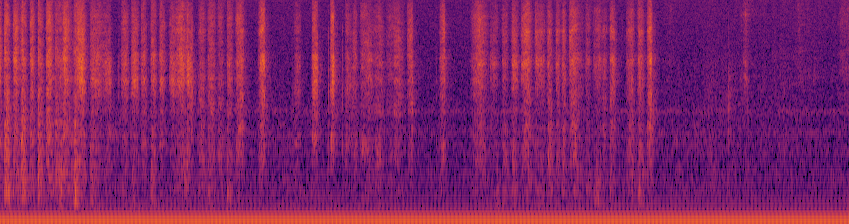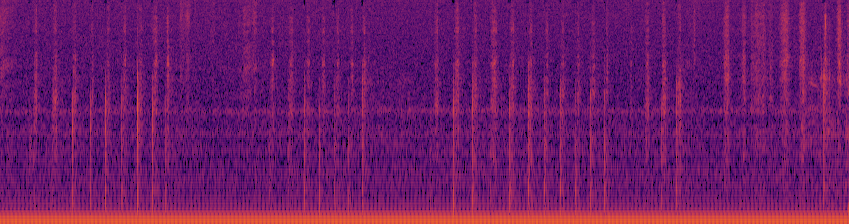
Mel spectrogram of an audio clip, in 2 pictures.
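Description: Soft pastel strokes scratching across paper while a cat portrait nears completion, a steady dry rubbing texture that runs continuously, busier and scratchier at first, then lighter with short repeated strokes, over a constant low hum.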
